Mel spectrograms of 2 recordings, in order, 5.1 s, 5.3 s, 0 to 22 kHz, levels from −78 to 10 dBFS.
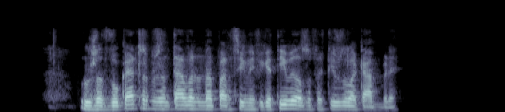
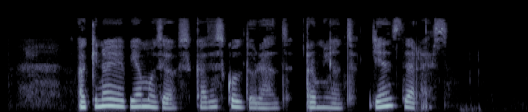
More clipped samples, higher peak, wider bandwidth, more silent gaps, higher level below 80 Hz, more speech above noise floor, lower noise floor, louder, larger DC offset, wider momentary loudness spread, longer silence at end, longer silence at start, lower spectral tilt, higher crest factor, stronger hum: neither; first, -2 dBFS vs -6 dBFS; second, 8 kHz vs 11.5 kHz; neither; first, -58 dBFS vs -70 dBFS; first, 73 dB vs 43 dB; first, -88 dBFS vs -66 dBFS; first, -16 LUFS vs -24 LUFS; neither; second, 6 LU vs 12 LU; first, 1.1 s vs 0.8 s; first, 0.5 s vs 0.25 s; about the same, -6 dB/octave vs -5 dB/octave; about the same, 16 dB vs 20 dB; neither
